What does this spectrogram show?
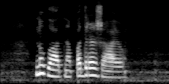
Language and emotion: Russian, neutral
